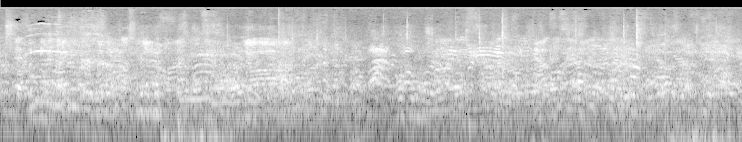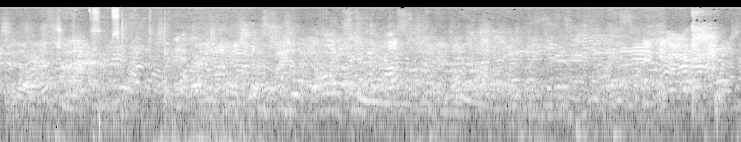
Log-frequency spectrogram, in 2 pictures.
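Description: Men shout to each other across an open field.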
